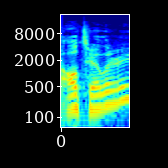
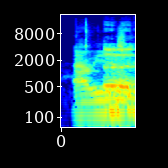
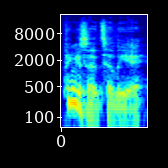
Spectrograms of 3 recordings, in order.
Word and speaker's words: Atelier: Is it Artillery or is it Atelier? Atelier. I think it's Atelier. Really? Oh, I've been saying it wrong this whole time.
